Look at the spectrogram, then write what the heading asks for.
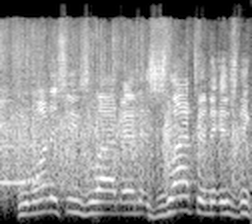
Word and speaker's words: Zlatan: on April 28th you want to see slapping slapping is the correct pronunciation yes love them thank you very much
